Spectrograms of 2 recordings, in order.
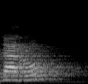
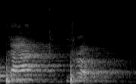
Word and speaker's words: carro: you have one syllable carro. So then you hear that the emphasis is more so on the second to last syllable instead of the first one, qualifying it as a palabra llana.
